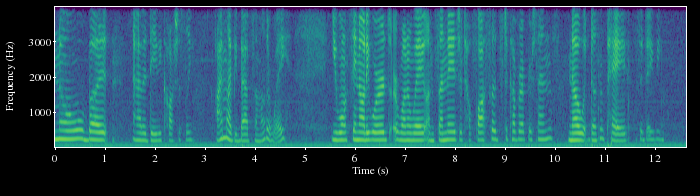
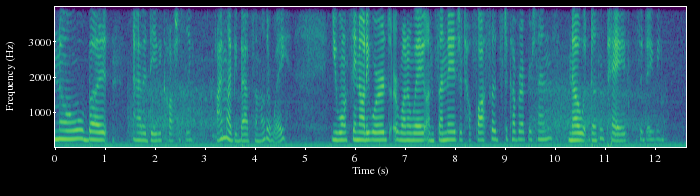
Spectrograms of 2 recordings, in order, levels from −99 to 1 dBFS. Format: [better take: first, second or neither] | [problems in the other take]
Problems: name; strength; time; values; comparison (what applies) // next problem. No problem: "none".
first | background sound (Crowd); 17 dB below the speech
